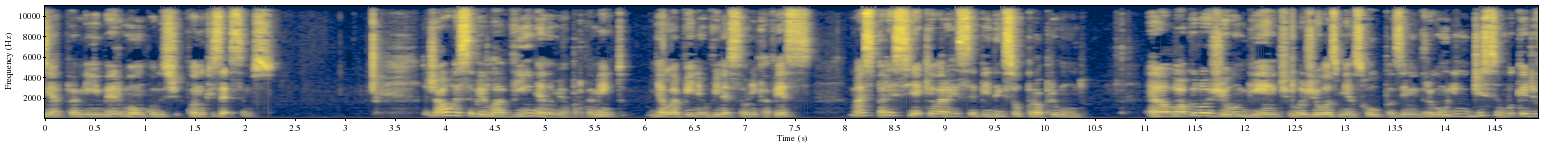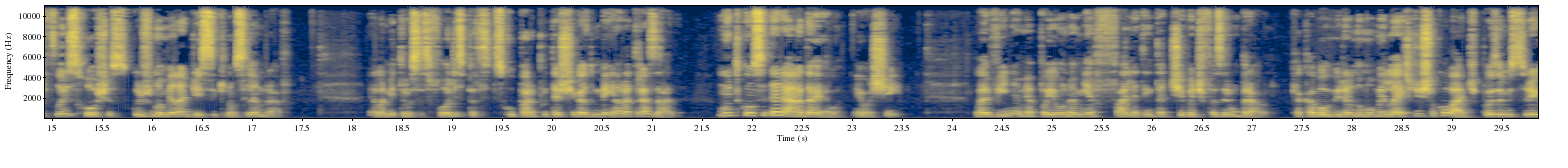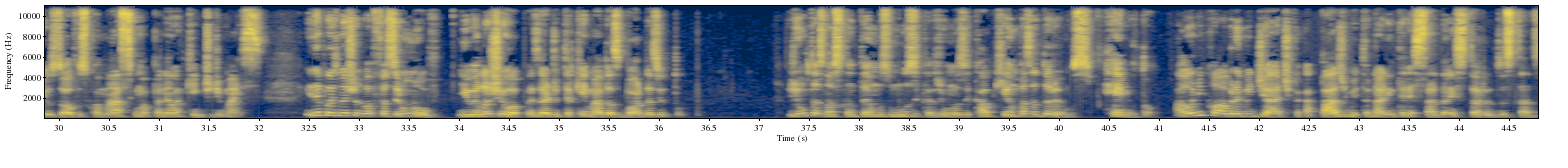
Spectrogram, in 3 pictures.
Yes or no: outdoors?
no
